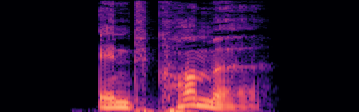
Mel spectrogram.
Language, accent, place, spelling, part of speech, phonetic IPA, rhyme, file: German, Germany, Berlin, entkomme, verb, [ɛntˈkɔmə], -ɔmə, De-entkomme.ogg
- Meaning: inflection of entkommen: 1. first-person singular present 2. first/third-person singular subjunctive I 3. singular imperative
